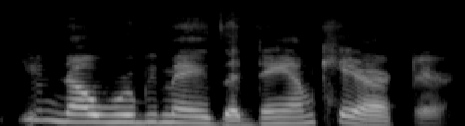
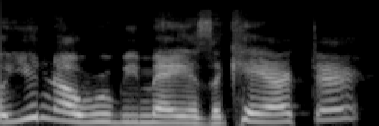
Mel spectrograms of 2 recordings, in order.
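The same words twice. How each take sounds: First: Softer insistence, dropping at the end; emphatic repeat. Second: Said in the usual way. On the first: Real, not acted. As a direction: say it quieter, with a falling finish. Repeats line, dropping and adding damn.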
